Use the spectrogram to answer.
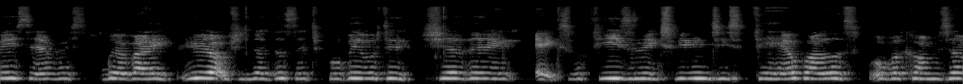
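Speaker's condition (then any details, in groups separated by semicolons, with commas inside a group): Cerebral palsy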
